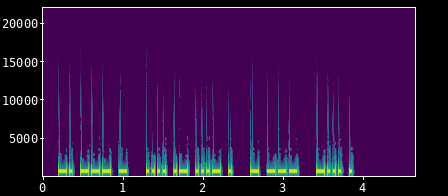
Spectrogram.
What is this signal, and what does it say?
Morse code, heard as a keyed tone, about 34 wpm, 700 Hz. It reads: NOT HAVE TO BE
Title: Sets of 4 Words 35wpm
